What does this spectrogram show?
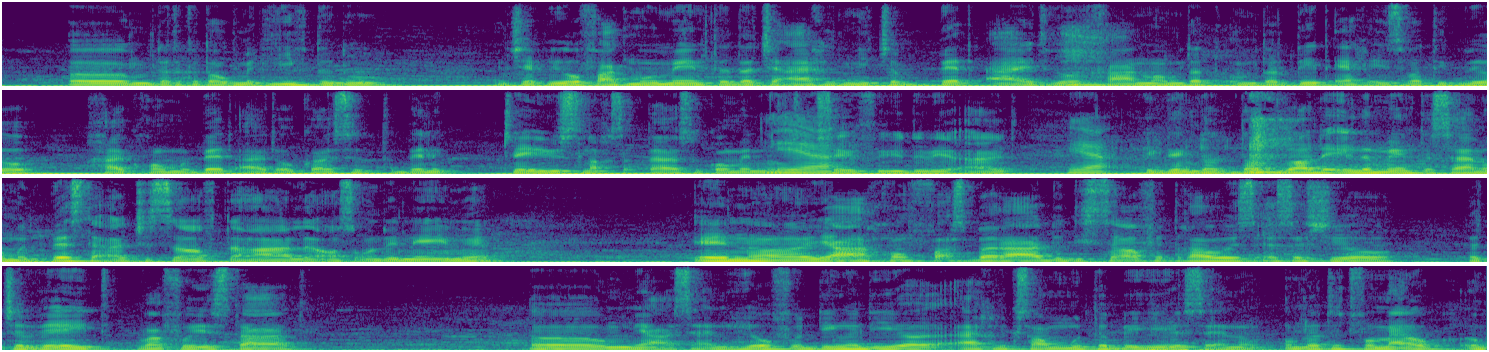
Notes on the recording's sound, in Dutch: een live podcast gehost op het netwerkevent Mixing Visions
